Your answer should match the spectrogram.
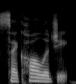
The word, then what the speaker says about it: psychology: The same thing happened with words from French, like hour, or Greek, like psychology. And sometimes silent letters are just incredibly practical.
